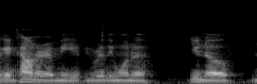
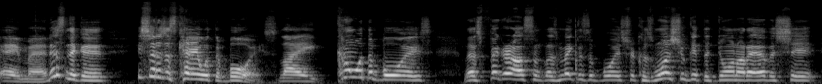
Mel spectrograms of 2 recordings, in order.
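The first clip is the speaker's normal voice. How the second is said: high, loud retold rant; worked-up complaint; 9 semitones higher, 4 dB louder than usual. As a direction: vent it high and emphatic, imitating the moment. Retelling own reaction to friend's spazzing.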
